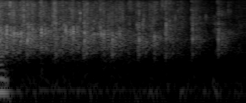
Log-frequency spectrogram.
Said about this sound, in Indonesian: Tepuk tangannya boleh sekali lagi yang paling meriah buat Tuhan.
